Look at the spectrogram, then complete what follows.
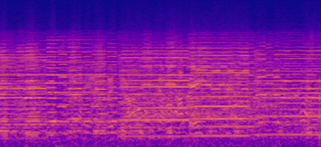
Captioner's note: speaking French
